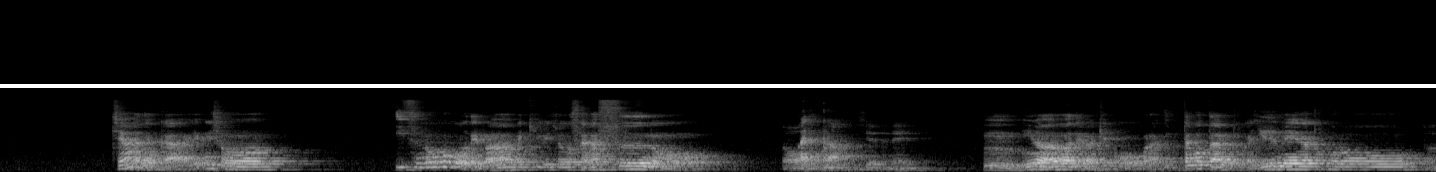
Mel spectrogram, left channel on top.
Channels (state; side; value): silent; left; 59 dB below the other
